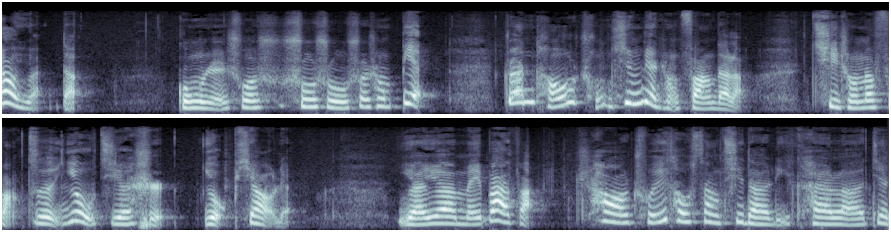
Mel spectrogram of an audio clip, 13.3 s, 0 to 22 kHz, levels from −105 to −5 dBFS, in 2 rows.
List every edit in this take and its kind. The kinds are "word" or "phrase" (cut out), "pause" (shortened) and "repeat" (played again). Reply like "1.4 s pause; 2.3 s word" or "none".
none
